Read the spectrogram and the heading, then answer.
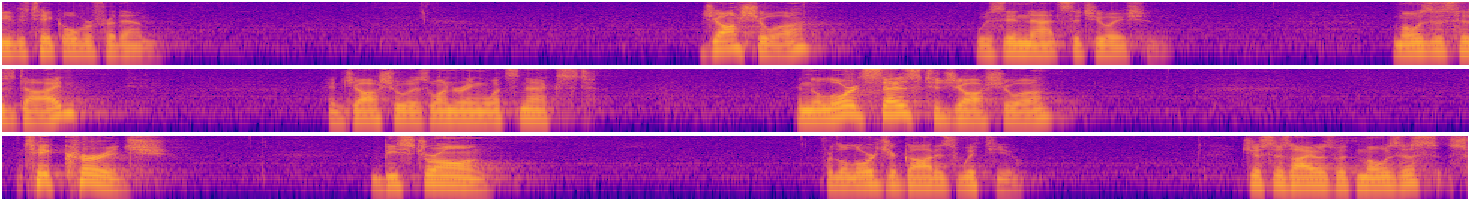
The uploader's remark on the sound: This sermon was preached at New West Community Church, British Columbia.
